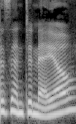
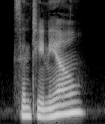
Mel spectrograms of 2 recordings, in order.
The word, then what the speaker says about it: Centineo: Is that a name, Noah Centineo? – It's Noah Santa fucking Neo. Noah. – Oh, it is spelled like that, but I do think it's Noah Centino. Centineo. – Centineo, okay. Bitch.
